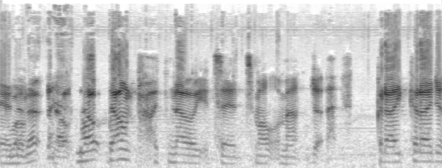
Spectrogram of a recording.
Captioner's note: sigh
